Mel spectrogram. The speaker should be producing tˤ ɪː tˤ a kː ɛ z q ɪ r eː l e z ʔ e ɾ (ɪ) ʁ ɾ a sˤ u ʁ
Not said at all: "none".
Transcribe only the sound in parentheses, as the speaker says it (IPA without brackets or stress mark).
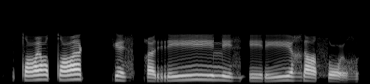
ɪː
